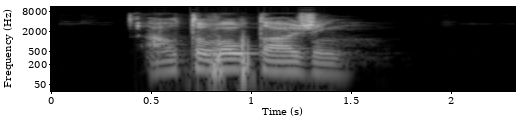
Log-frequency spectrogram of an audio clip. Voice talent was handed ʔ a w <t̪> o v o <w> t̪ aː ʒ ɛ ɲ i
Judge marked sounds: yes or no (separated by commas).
yes, yes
